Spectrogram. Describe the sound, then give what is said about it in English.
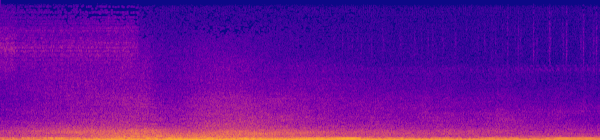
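A distant car engine hums low and steady on a country road just before sunset, its rumble slowly swelling as it approaches, announcing its arrival about a full minute before it passes, then easing slightly, with no voices present. “One of the amazing sounds from that evening was a distant car down the country road announcing its arrival a full minute before it passed.”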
